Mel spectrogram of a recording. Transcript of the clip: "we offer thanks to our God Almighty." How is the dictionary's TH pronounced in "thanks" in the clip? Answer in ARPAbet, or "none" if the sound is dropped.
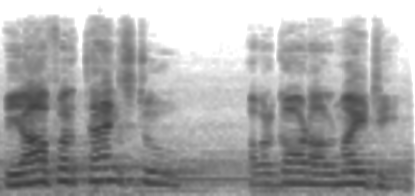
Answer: T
